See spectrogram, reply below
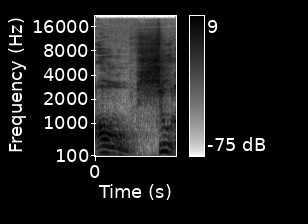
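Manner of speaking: sudden frightened, scared, startled exclamation. Retelling hiding as the father arrived: retelling own fear. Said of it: "I was scared".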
